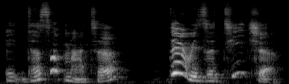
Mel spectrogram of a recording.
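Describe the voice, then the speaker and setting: An encouraging storybook schoolteacher, put on by a woman reading aloud, praises young pupils and gives them simple instructions. She draws her words out slowly, with big lifts and falls in pitch. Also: wildly swooping pitch, slightly rough, heavily acted.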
